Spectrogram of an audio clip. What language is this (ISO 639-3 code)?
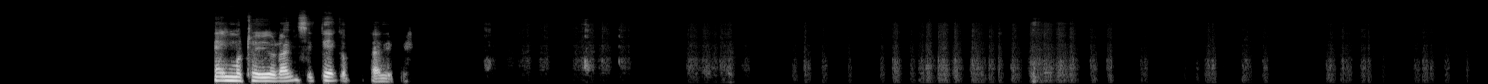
wol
